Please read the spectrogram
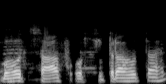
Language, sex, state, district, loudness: Hindi, male, Uttar Pradesh, Jyotiba Phule Nagar, -17 LUFS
